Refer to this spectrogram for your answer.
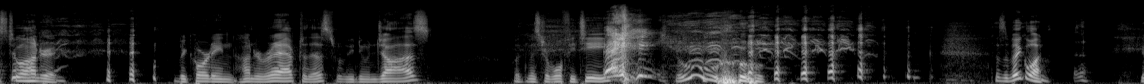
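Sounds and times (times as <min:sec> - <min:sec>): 
speech: 0:00.0 - 0:04.4, 0:05.1 - 0:08.1, 0:10.0 - 0:11.4
drawn-out exclamation: 0:06.0 - 0:07.7
laughter: 0:06.8 - 0:08.9.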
